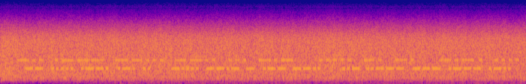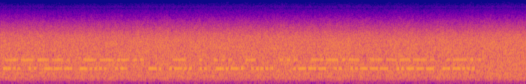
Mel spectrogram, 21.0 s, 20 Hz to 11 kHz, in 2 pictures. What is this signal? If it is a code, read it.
Morse code, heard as two keyed tones, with heavy radio static. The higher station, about 17 wpm, 980 Hz: DJ7ZSK 5NN CH98 TEST SQ9L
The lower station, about 25 wpm, 640 Hz: M5PRI 6QTWZ U2OJL DIO6A NLIC5 JI227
